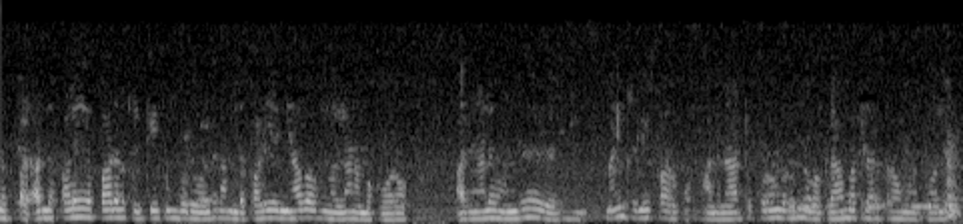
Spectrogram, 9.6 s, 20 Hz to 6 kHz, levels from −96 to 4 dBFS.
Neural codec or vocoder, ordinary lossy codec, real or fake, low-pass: none; MP3, 32 kbps; real; 5.4 kHz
